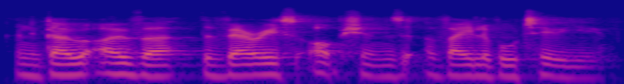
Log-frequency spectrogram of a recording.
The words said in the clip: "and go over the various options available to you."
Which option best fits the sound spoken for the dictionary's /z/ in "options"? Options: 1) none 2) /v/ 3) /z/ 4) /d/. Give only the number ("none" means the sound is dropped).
3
